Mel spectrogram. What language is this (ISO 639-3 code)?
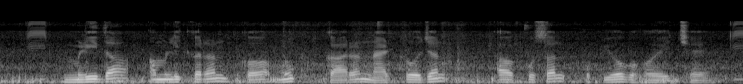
mai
